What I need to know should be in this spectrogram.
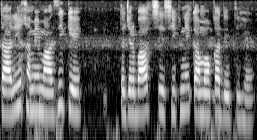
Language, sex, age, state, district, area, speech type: Urdu, female, 18-30, Bihar, Madhubani, urban, spontaneous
